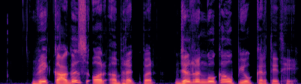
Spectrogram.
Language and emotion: Hindi, neutral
